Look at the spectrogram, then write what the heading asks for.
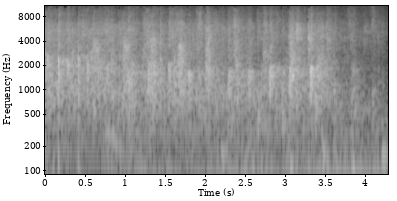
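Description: Audience applause for a prize winner at an awards presentation: dense, continuous clapping from many hands, holding at a steady moderate level throughout without a clear peak.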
